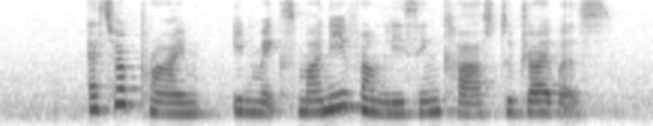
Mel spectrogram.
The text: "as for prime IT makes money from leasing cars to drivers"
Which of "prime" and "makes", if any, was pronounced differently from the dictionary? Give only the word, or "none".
none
